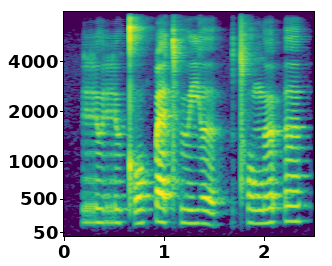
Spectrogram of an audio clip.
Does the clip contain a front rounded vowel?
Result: yes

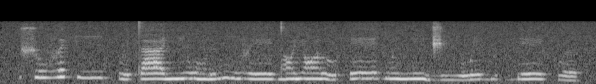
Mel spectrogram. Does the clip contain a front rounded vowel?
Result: no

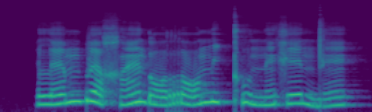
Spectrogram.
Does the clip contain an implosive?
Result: yes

